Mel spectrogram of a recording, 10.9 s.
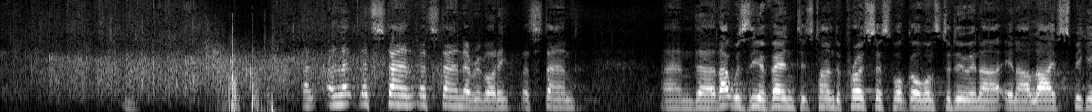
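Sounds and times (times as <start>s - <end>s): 
audience applause: 0.0s - 4.6s
speech: 1.2s - 1.6s, 3.0s - 5.9s, 6.6s - 10.9s.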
